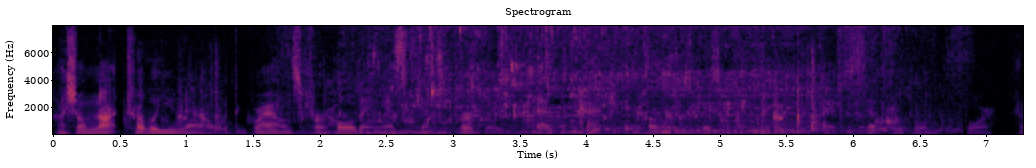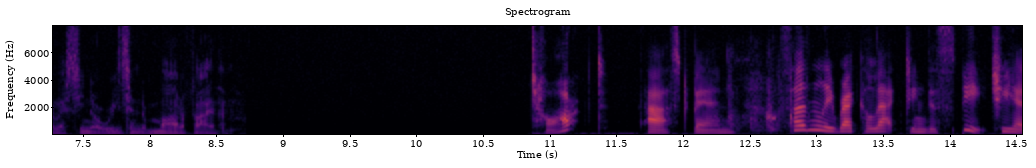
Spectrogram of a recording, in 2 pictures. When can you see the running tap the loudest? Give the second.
5 s.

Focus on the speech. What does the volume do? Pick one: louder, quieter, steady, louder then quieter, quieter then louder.
quieter then louder.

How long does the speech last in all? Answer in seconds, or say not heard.
12 s.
